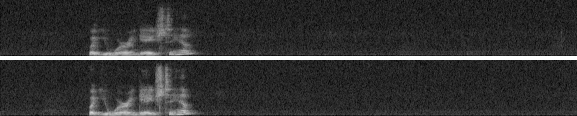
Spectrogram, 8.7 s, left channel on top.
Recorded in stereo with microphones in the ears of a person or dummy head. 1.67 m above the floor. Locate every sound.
1.3 s a woman speaking: 45° right (ahead or behind), 1.2 m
